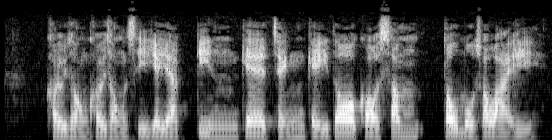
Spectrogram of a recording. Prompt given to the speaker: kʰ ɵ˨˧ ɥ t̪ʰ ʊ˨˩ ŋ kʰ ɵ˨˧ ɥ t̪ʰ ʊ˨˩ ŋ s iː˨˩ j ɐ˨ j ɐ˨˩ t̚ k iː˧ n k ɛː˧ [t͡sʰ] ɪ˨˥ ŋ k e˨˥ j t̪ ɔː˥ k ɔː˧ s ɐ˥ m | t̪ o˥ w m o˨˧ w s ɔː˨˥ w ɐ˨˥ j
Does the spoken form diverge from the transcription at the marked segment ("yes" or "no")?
yes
